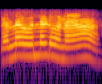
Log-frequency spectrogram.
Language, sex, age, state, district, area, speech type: Tamil, male, 18-30, Tamil Nadu, Cuddalore, rural, conversation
